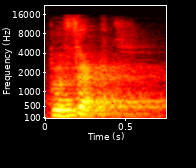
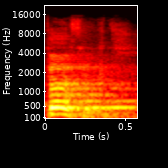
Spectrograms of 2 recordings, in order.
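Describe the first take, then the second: First: The stress is on the second syllable. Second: The stress is on the first syllable. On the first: It is the verb. "I move my stress or shift it to second syllable" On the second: It is the adjective. "in the first word I have long er, perfect, adjective"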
